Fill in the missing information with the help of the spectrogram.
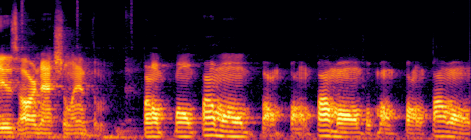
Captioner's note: imitates guitar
